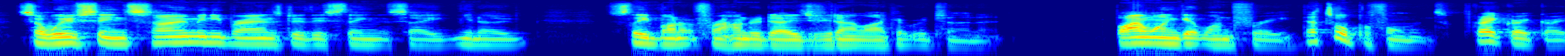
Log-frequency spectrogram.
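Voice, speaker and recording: A man with an Australian accent talks at a very fast pace with ordinary pitch variation. The recording is very clean, with a silent background. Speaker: futurist. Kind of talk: interview conversation. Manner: animated.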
